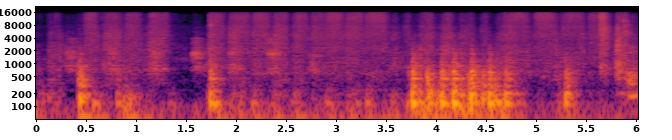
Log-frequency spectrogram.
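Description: Hand sanding with a 220-grit sanding block, rubbed in short, irregular strokes over a decoupaged wrapping-paper table top, with a busier run of strokes about four seconds in. The sanding scuffs the paper and paint to give the top a distressed look.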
